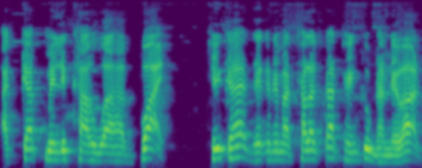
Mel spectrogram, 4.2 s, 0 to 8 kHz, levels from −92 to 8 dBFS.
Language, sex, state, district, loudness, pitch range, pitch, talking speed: Hindi, male, Bihar, Vaishali, -16 LUFS, 145-175 Hz, 155 Hz, 240 wpm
